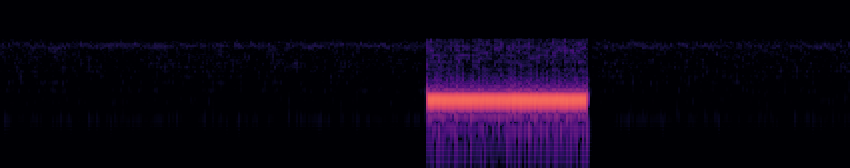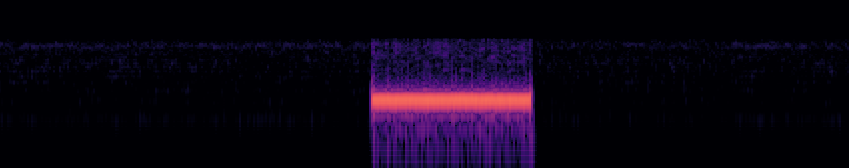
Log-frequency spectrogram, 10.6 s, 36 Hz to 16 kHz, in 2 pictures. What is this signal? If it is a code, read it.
Ringback tone (Europe, 425 Hz).
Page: Pirassununga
